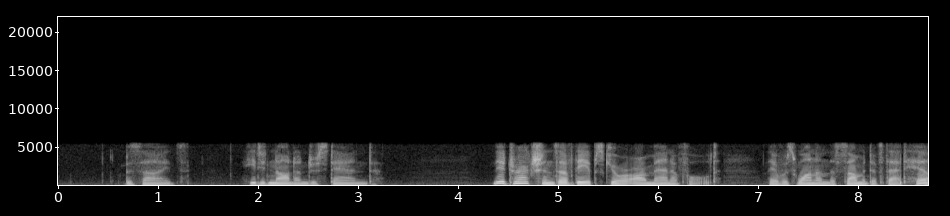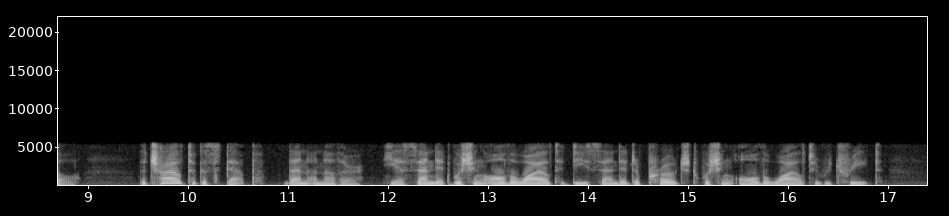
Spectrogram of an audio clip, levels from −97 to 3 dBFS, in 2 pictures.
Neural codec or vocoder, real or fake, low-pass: none; real; 5.4 kHz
